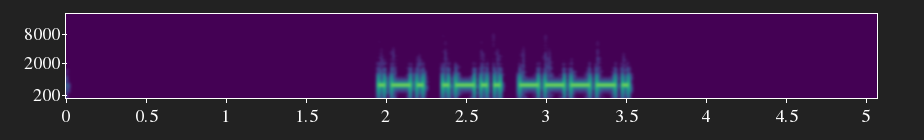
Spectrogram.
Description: Morse code, heard as a keyed tone, about 29 wpm, 700 Hz. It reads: RL9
